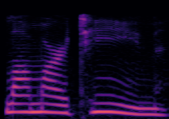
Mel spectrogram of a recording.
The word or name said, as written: Lamartine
